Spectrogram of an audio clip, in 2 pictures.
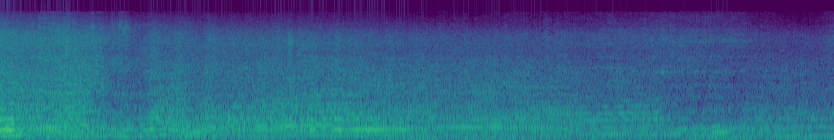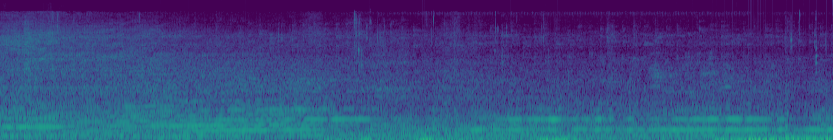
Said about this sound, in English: You can hear Tom backing off the throttle at the stripe there, but backed off too much.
